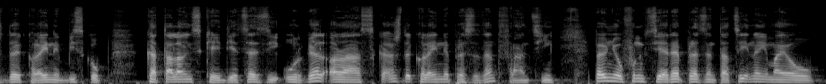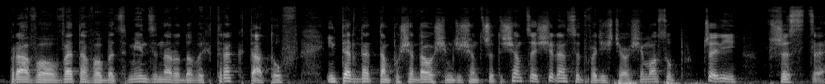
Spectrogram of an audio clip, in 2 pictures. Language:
Polish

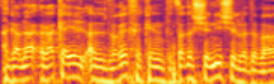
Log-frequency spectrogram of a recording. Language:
Hebrew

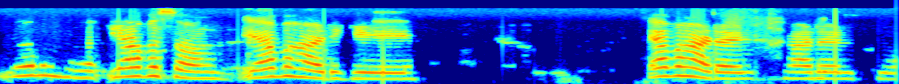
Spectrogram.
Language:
Kannada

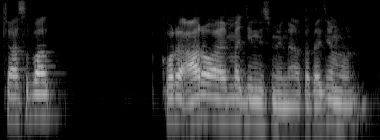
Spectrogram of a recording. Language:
Santali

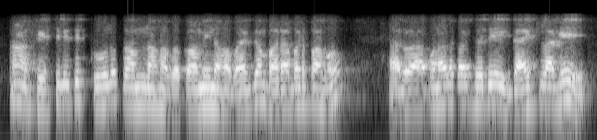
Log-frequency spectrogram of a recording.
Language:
Assamese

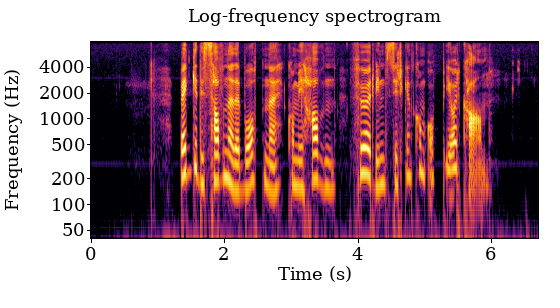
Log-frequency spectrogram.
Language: Norwegian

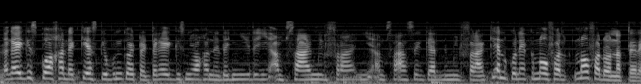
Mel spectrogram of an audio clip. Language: Wolof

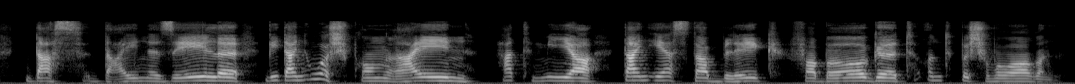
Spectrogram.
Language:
German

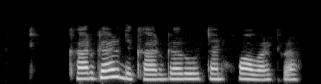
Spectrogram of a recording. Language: Pashto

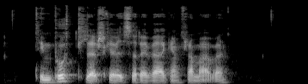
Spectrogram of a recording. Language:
Swedish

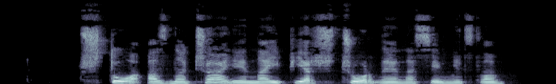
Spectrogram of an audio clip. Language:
Belarusian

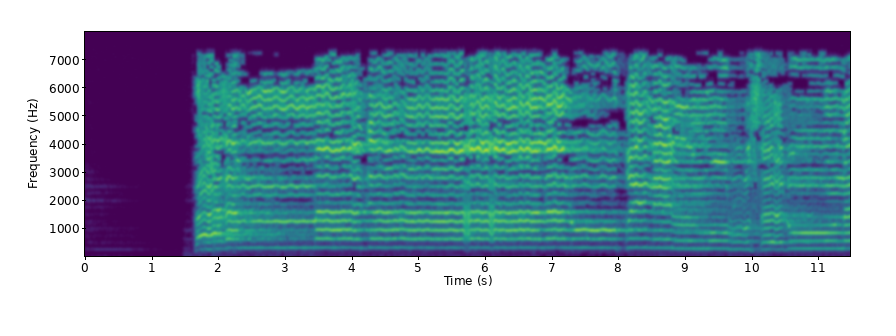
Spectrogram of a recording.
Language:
Arabic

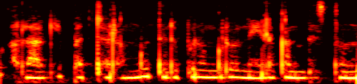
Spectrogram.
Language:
Telugu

